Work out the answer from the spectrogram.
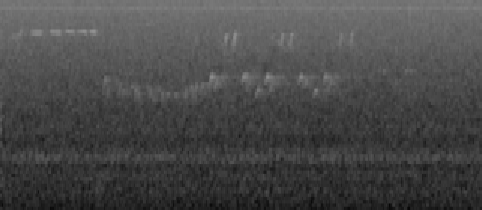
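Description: A bird calling faintly: a thin high note, then a quick string of short chirping notes lasting a couple of seconds, over a steady background hiss.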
